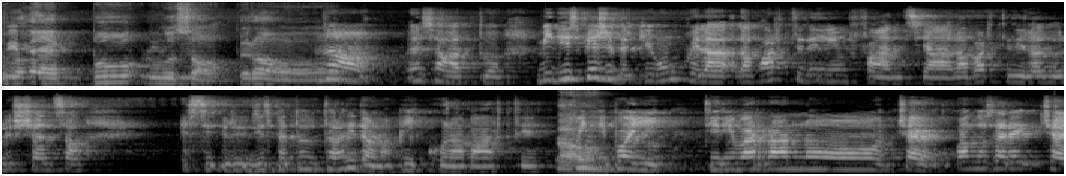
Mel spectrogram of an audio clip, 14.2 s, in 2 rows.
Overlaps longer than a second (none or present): none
